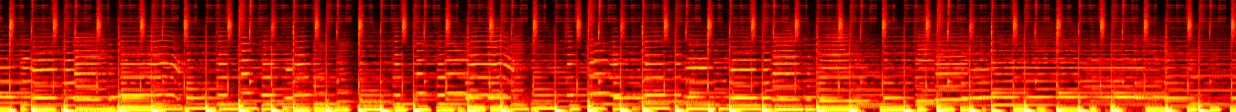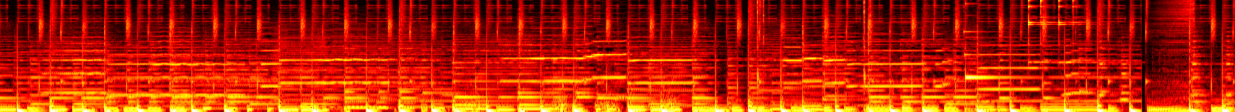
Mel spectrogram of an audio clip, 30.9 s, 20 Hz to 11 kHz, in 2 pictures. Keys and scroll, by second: 7.4 ctrl+t.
